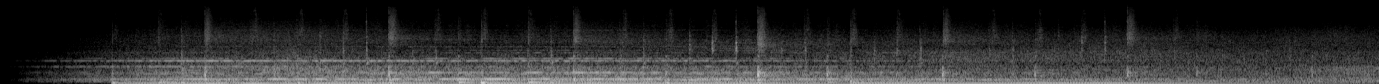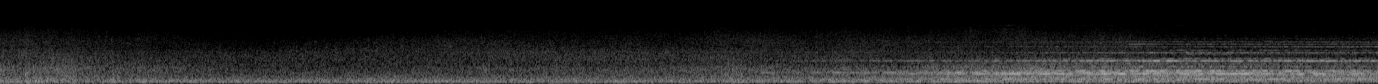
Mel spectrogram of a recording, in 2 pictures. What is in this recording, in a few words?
Deep Sleep Relax Music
